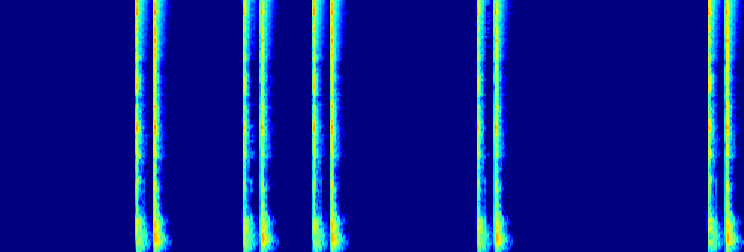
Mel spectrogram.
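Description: Computer mouse button clicks: five clicks with silence between, each heard as a quick press-and-release pair.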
